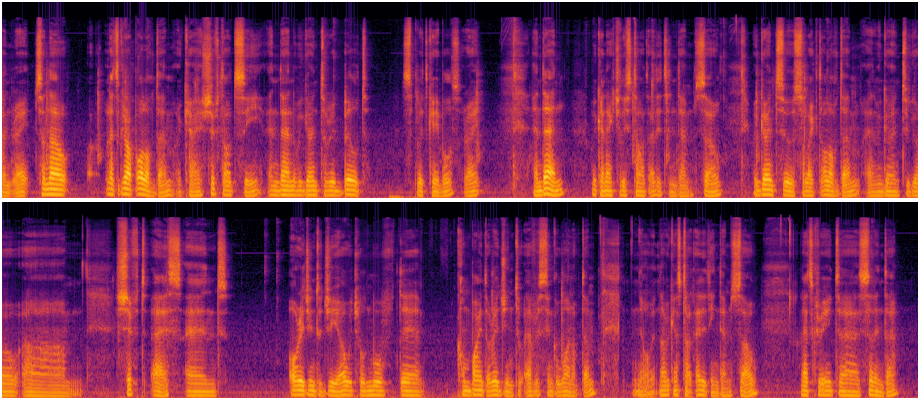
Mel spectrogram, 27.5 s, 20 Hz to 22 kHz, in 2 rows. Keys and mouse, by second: 0.0 middle click, 0.6 middle click, 1.4 middle click, 1.8 b, 3.1 alt+shift+c, 6.7-7.1 drag, 7.1-7.9 middle drag, 9.4 middle drag, 9.9 shift+click, 10.7 click, 11.3 shift+click, 12.0 b, 15.5 shift+s, 21.1 middle click, 22.1 middle click, 22.7 click, 24.0 shift+a.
